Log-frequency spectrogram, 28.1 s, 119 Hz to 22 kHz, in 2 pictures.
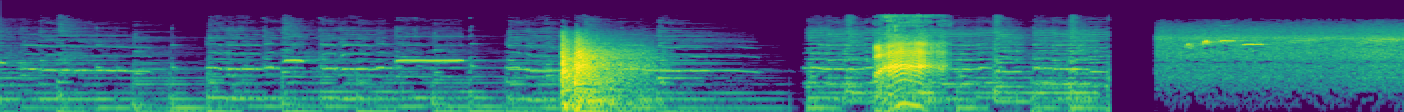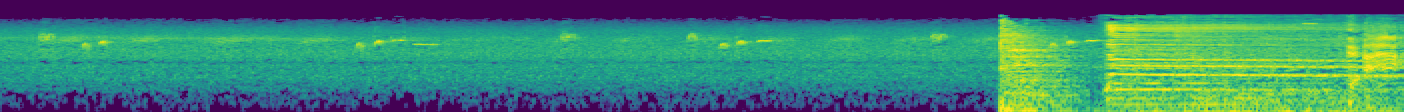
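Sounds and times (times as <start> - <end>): steady outdoor hiss: 11.6 - 28.0
small birds chirping: 11.7 - 25.1.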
